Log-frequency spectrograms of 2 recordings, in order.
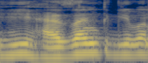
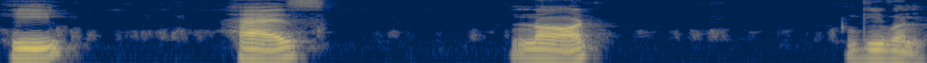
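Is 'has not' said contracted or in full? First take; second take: contracted; full. First: Has and not merge into one word, hasn't. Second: Has and not are said as two words. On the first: "असं पण म्हणू शकतो आपण" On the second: "फक्त आपण इथं हॅज नंतर नॉट घेतलेला आहे"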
